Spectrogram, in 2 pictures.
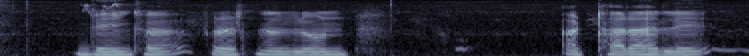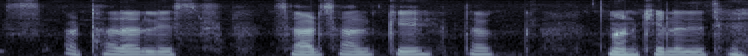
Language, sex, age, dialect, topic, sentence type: Chhattisgarhi, male, 25-30, Western/Budati/Khatahi, banking, statement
